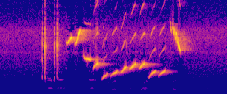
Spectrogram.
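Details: Sooty-headed bulbul singing at night in a tutor recording full of fill notes: two sharp clicks, then a cascade of thin rising slurred whistles stepping downward in pitch, ending with a high squeaky note.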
